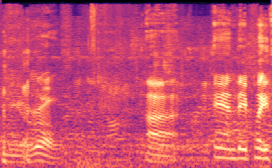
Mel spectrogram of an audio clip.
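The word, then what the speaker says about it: Miró: Accent on the O, so it's Miro.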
